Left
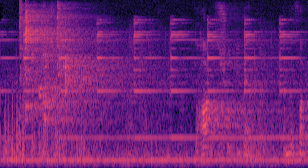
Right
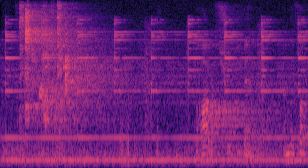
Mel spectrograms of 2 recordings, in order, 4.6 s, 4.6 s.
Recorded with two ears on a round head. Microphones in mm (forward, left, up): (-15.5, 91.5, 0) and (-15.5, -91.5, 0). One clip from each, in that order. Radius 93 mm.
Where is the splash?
5° right (ahead or behind), 2.5 m.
